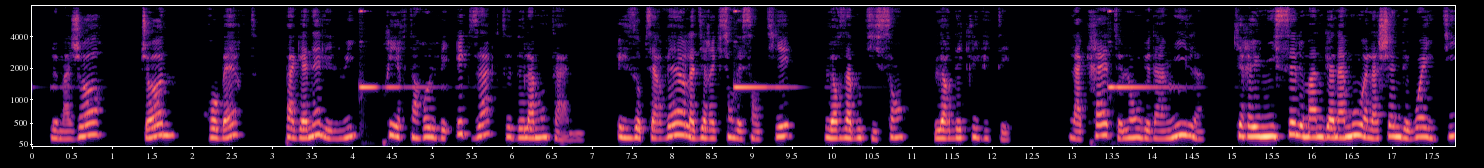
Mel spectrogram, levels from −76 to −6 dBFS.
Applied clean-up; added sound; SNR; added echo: neural mask model RNNoise.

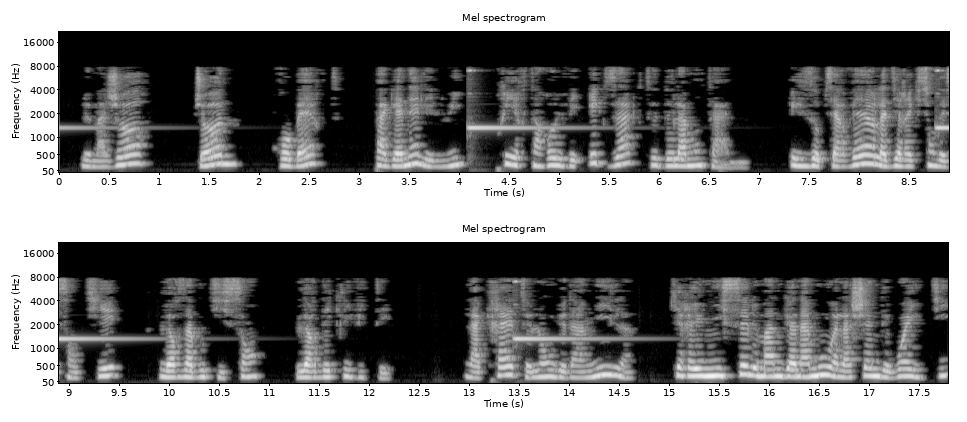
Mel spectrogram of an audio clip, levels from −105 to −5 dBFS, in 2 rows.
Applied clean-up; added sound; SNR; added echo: none; Glockenspiel; 12 dB; none.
